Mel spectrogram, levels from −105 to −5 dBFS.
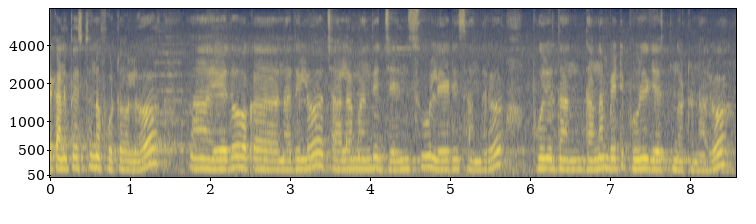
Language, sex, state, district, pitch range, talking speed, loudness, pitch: Telugu, male, Telangana, Nalgonda, 160-180 Hz, 135 wpm, -21 LUFS, 165 Hz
